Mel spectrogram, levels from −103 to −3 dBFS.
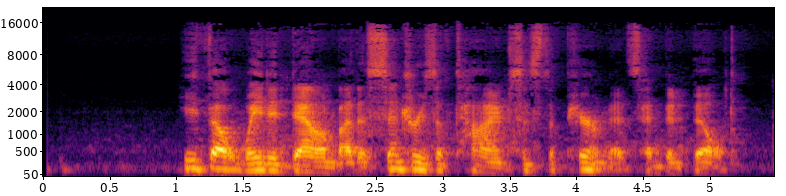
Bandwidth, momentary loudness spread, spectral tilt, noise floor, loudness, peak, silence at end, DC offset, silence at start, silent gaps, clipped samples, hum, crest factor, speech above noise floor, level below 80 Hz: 16 kHz; 15 LU; -6 dB/octave; -66 dBFS; -22 LUFS; -4 dBFS; 0.3 s; under 0.1%; 1.05 s; none; under 0.1%; none; 20 dB; 44 dB; -60 dBFS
